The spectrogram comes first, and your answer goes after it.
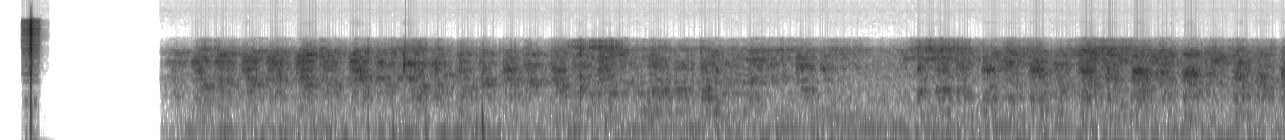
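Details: A Boxer dog playing, panting rapidly and steadily, with breathy pulses running through most of the clip after a sharp click at the start.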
